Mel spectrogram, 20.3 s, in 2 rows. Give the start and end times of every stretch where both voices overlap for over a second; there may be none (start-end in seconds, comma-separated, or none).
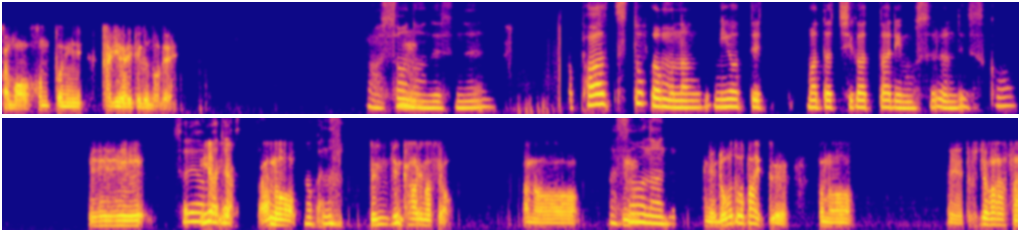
none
